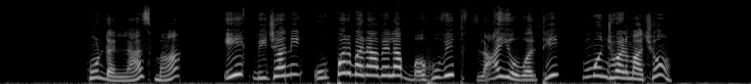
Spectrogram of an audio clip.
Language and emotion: Gujarati, surprised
